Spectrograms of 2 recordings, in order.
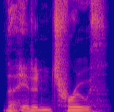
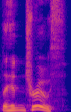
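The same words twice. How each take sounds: First: It is said in a special put-on voice. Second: It is said in a normal speaking voice. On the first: The speaker calls it right. "in the voice" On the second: The speaker calls it wrong. "I didn't say it in the voice"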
